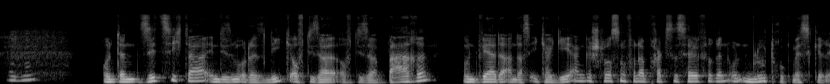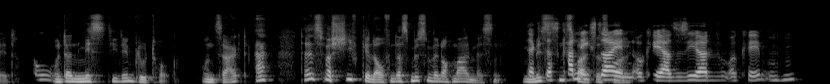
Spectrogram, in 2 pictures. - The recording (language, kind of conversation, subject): German, podcast, Wie setzt du klare Grenzen zwischen Arbeit und Freizeit?
- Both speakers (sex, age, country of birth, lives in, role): female, 45-49, Germany, Germany, host; male, 45-49, Germany, Germany, guest
- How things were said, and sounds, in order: tapping; other background noise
